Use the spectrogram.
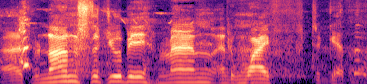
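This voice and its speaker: A disgraced, cowardly parson. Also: male voice, on the high side, big pitch swings, measured pace, pushed and bright, a little hiss or hum, heavily acted. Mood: intoning. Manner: nervous, pompous, intoning. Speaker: defrocked clergyman. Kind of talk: BBC radio drama acting.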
